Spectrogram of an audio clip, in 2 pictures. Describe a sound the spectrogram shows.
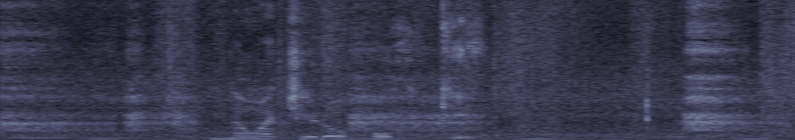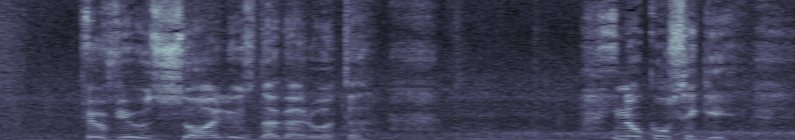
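A young man speaks with emotion, raising his voice.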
